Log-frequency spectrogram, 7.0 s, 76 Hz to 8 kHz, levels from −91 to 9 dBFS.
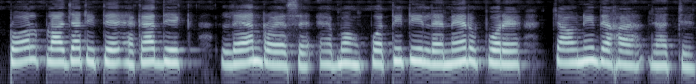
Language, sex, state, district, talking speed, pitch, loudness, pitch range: Bengali, female, Assam, Hailakandi, 105 wpm, 250 Hz, -13 LUFS, 235-260 Hz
